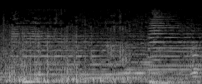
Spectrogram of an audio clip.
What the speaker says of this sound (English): And eventually they took to riding horses.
